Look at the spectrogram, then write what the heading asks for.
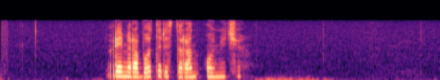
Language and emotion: Russian, neutral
